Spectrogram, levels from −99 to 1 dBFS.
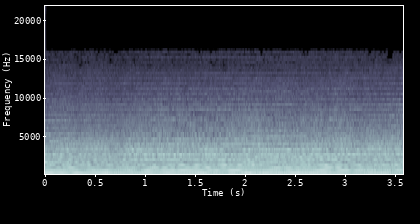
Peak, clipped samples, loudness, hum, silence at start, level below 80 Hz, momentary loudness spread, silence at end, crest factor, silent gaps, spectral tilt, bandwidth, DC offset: -6 dBFS; under 0.1%; -17 LUFS; none; 0 s; -60 dBFS; 2 LU; 0 s; 12 dB; none; -4 dB/octave; 15 kHz; under 0.1%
